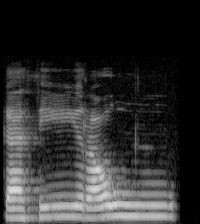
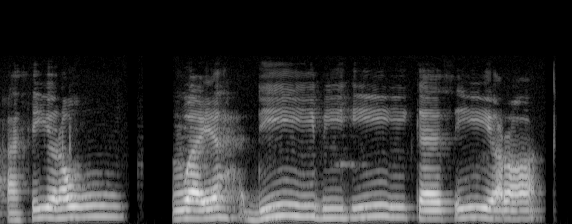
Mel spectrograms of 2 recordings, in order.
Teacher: Tanwin ketemu waw ya, idgham bi gunnah. Ya, dia ada gunnahnya.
